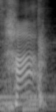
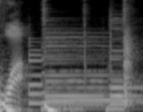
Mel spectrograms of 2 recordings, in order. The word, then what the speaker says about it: は: Although uh by itself this hiragana is pronounced as ha in this sentence it's pronounced as wa.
